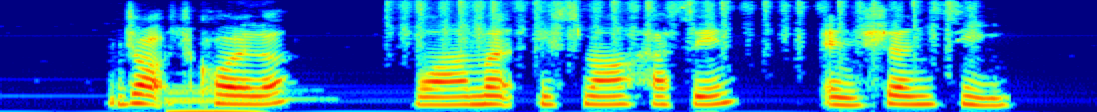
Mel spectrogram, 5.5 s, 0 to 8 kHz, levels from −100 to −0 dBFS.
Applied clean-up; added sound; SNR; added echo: classical method spectral subtraction.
